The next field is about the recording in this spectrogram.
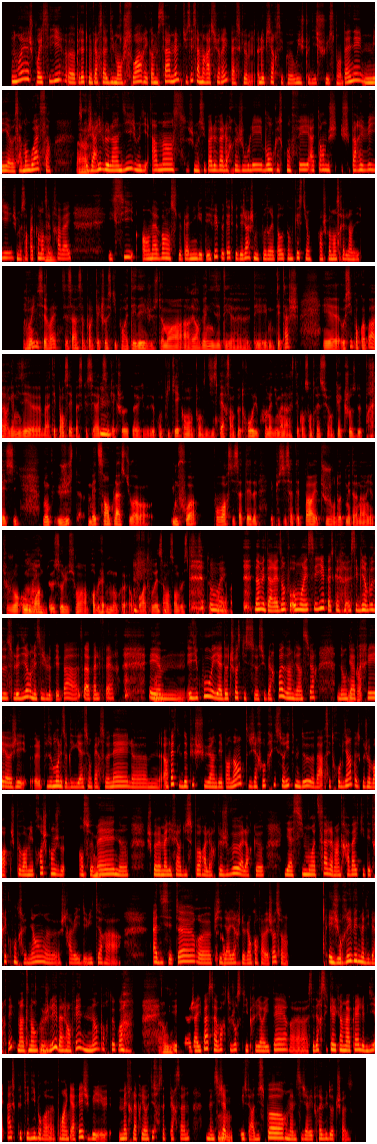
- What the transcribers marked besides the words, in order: laughing while speaking: "un problème"; laugh; laughing while speaking: "heu, c'est bien beau de … pas le faire"; chuckle
- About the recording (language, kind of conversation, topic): French, advice, Comment puis-je prioriser mes tâches quand tout semble urgent ?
